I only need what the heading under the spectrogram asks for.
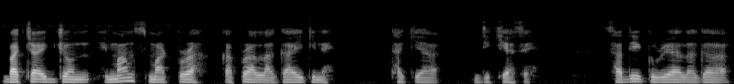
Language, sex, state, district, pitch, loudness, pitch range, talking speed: Nagamese, male, Nagaland, Dimapur, 110 Hz, -24 LUFS, 105-120 Hz, 115 wpm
